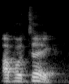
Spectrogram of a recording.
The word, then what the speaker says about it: apotheek: The Dutch word for apothecary is so similar to English, but the syllables are different. What is it then? Apotheek.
